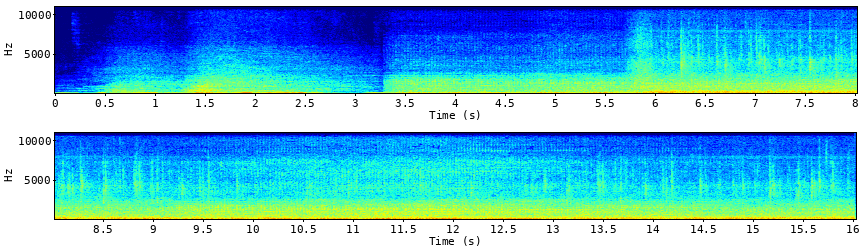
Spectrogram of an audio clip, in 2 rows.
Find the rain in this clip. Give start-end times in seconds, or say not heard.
5.7-15.9.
